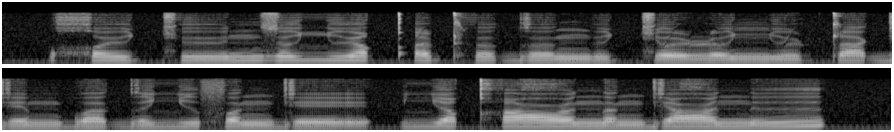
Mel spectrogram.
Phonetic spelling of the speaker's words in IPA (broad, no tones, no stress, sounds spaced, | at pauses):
χ ʉ c ʉ n z ɵ ʎ ʉ qʼ ɨ ʈʰ ɵ ɡ ɵ ŋ ʉ c ɵ ɭ ɵ ɲ ʉ ʈ a ɡ e m b ɐ ɡ ɐ ʎ ɨ f ɐ ŋ ɡ e | ʎ ɨ qʰ ɐ ʕ ɵ n ɐ ŋ ɡ e ʕ ɨ n ɨ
